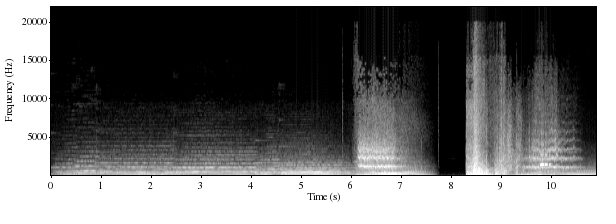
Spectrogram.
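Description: Tires screech as a car in the Family Guy cartoon skids and strikes a man, a loud squeal rising over background music, followed by a brief silence and then another harsh, noisy burst.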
